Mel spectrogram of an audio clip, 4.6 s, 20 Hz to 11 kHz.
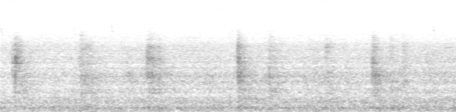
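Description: NR class and 81 class diesel-electric locomotives hauling a loaded steel train over an iron viaduct: a steady low engine drone with sharp metallic clicks from the train, about one a second at uneven spacing.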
